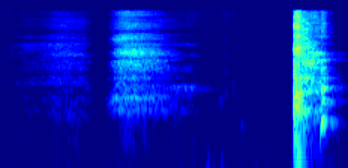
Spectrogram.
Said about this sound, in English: My apologies yet again for every time I cough.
